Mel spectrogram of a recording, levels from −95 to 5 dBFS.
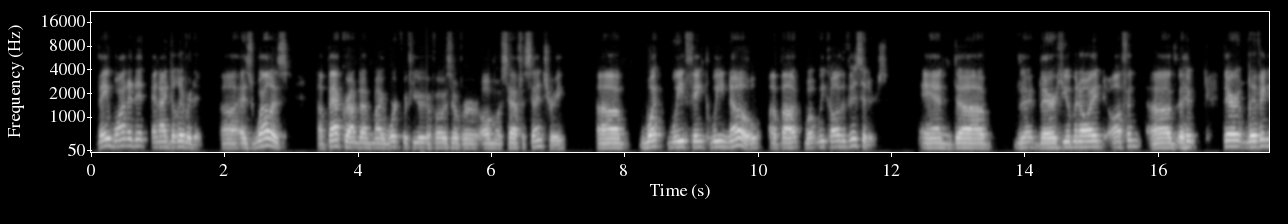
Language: English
